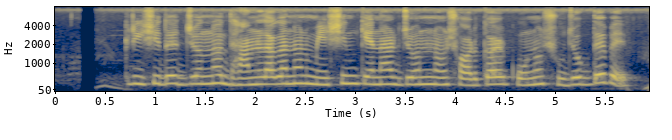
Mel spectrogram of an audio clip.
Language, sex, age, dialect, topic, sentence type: Bengali, female, 18-24, Western, agriculture, question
